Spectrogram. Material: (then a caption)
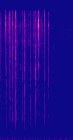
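Plastic. A Lofree plastic mechanical keyboard with a plastic frame and round keycaps is typed and clicked with long red nails, ending with one hand. A quick run of sharp, bright plastic clicks fills the first second, then fades to quiet.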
